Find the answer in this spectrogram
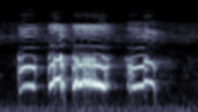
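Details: Red junglefowl from Aceh crowing: four bright harmonic syllables in about one and a half seconds, the first short, the middle two long and joined, the last falling away after a brief pause, with a faint hum beneath.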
